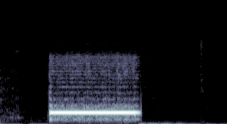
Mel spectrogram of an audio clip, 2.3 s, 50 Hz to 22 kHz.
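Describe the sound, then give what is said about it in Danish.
A single steady telephone ringing tone, a loud, clean electronic beep lasting just under a second, sounds as a phone call is placed to a 20-year-old student, with quiet before and after and no voices. “Jeg ringer nemlig lige til Katrine, som er 20 år og studerende”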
